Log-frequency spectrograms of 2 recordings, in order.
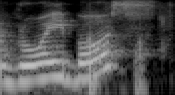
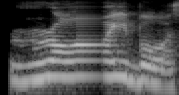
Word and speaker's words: rooibos: Rooibos. So you kind of roll the tongue, rooibos. So all red bush.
